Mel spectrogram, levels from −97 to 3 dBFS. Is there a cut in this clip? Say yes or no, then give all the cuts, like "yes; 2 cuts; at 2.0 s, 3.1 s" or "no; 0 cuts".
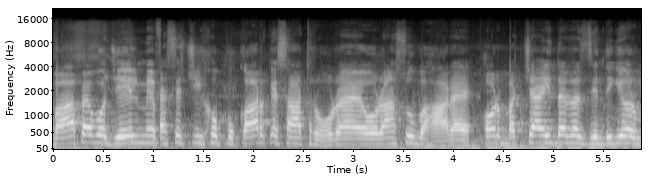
yes; 2 cuts; at 1.0 s, 4.2 s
